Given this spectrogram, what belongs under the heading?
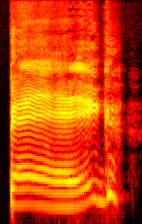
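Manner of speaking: "bag" stretched as "bayg"; emphasized Canadian vowel. Shown as a demonstration. Guest shows her word to the hosts, emphasized Canadian "bag" as "bayg". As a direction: lean on the vowel of "bag", close to "beg". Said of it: "yes, I am emphasizing it now".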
